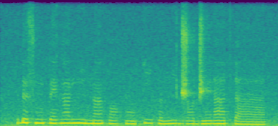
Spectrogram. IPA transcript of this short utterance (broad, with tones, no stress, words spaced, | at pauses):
ɗə˧sũ˨pɛ˨˦ɡã˦ ŋĩ˦˨mã˧ pɔ˨kɔ̃˨ ki˦ pə˨ŋi˦d͡ʒɔ˧d͡ʒɛ̃˦ ɾaː˦tɗaː˨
